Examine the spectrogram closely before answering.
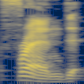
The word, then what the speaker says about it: friend: ما frend دوست من در مورد تلفظ frend دقت بکنید بین اف و r صدایی مشاهده نمی فرمایید پس ما هم مجاز نیستیم صدایی رو اضافه بکنیم پس تلفظ درست میشه فرند باب اسم خاصه و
